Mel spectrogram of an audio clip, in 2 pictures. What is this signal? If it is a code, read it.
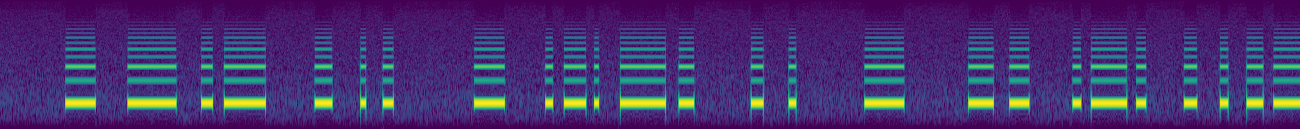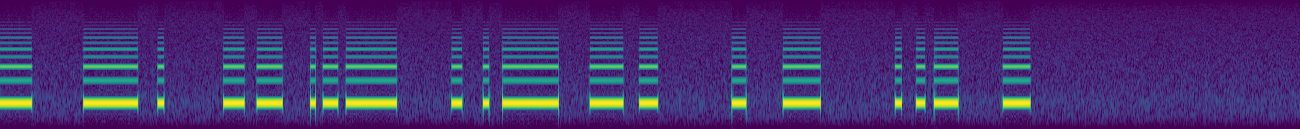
Beeps of irregular length. There is no code.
